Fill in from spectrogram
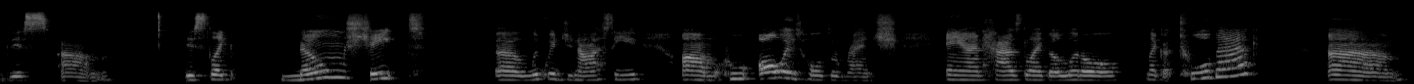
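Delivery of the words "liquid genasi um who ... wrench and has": normal talking voice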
